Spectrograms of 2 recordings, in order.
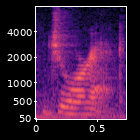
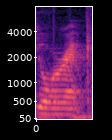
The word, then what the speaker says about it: Joric: strong we have jorix spell j-o-r-i-c jorick now this one I kind of created Myself by mixing a couple names together but I feel like the beginning with the J you could pronounce it as Yorick as well so joric or Yorick could totally work and this one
